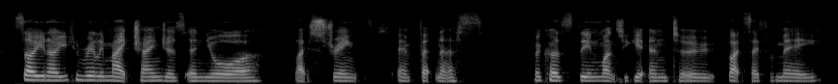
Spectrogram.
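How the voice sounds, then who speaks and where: Over a quiet background, a woman speaks at a fairly slow pace with ordinary pitch variation, the sound dry with no echo. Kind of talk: interview answer. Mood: relaxed, friendly. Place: home room. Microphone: headset.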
